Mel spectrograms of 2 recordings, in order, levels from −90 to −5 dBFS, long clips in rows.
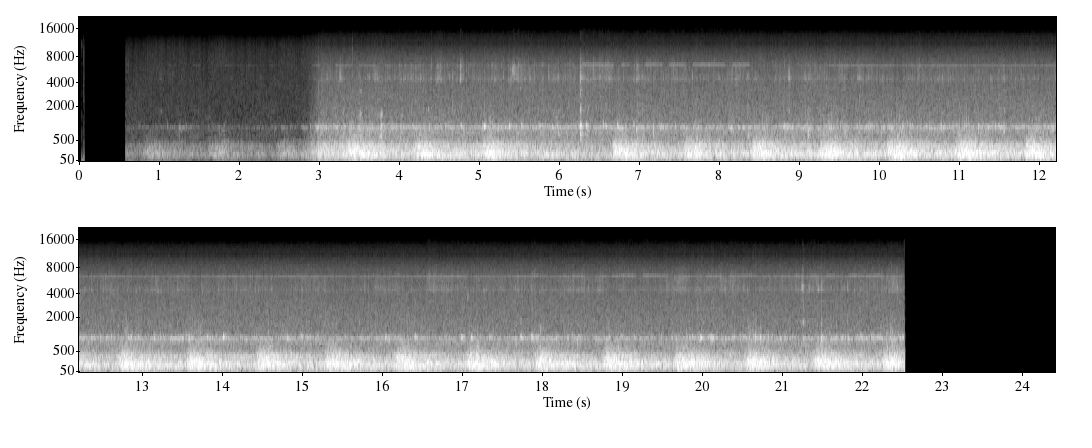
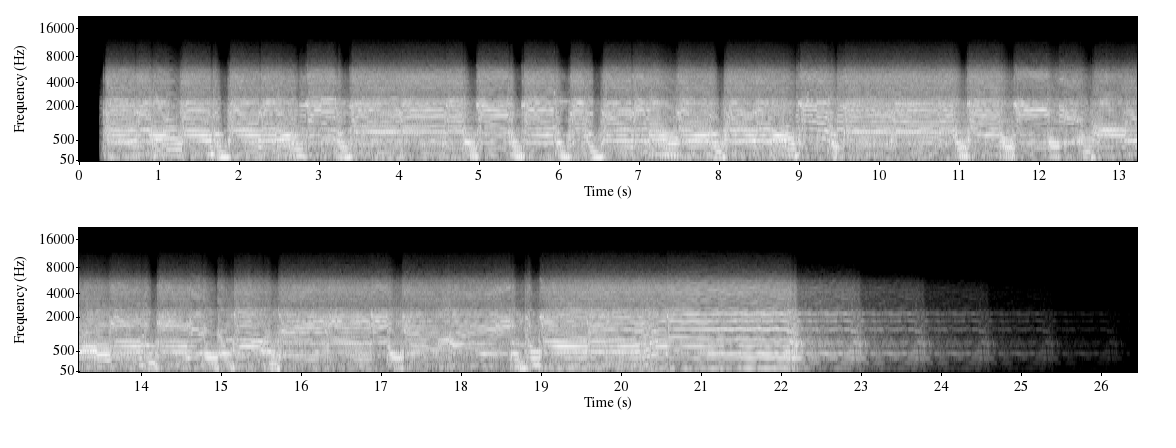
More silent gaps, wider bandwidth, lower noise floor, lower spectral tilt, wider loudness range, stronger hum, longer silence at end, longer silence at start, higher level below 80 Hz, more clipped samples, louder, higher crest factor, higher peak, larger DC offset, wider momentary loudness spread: neither; about the same, 9.8 kHz vs 9.8 kHz; second, -39 dBFS vs -75 dBFS; first, -8 dB/octave vs -5 dB/octave; about the same, 4 LU vs 2 LU; neither; second, 1.9 s vs 2.65 s; first, 0.85 s vs 0.25 s; first, -36 dBFS vs -46 dBFS; neither; first, -12 LUFS vs -15 LUFS; about the same, 12 dB vs 14 dB; about the same, 0 dBFS vs -2 dBFS; first, 0.2% vs under 0.1%; first, 8 LU vs 3 LU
